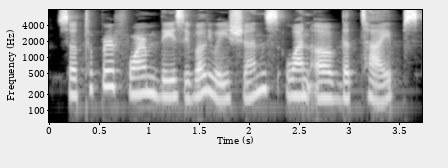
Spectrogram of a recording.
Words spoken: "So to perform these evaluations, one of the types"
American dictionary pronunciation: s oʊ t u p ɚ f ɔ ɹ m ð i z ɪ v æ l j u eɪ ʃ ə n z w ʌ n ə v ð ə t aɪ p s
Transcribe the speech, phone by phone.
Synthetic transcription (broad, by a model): s oʊ t u p ɚ f ɔ ɹ m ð i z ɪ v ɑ l j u eɪ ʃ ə n s w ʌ n ə v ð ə t aɪ p s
